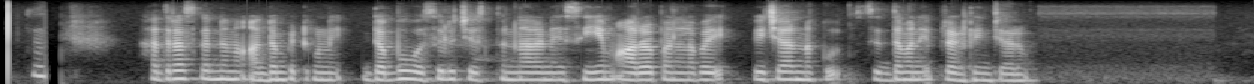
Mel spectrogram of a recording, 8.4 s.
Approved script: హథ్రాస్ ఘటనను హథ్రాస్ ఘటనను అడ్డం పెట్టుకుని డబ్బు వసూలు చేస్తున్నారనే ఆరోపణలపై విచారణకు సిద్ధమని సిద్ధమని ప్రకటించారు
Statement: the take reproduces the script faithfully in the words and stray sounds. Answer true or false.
false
